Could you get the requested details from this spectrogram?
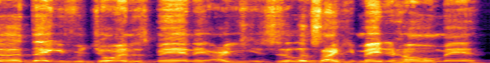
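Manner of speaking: usual speaking voice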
